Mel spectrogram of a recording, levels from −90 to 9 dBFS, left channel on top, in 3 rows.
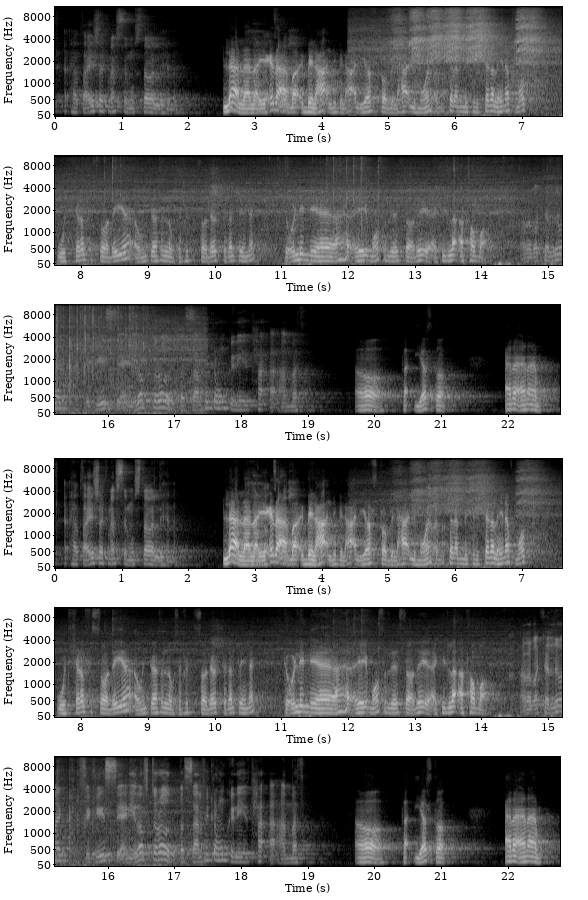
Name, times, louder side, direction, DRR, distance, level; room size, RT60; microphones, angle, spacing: voice 1, 0.0-1.8 2.9-3.6 5.5-5.8 14.4-18.9, right 3 dB, 50° right, 9 dB, 1.1 m, -36 dB
voice 2, 2.5-7.1 7.6-10.6 11.0-14.1 19.7-20.1 20.4-21.1 22.0-22.5, right 3 dB, 25° right, 14 dB, 0.5 m, -24 dB
sound 1, 4.4-17.5, left 9 dB, 60° left, 0.7 m, -37 dB
24.5 x 8.3 x 5.4 m, 1.3 s
head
